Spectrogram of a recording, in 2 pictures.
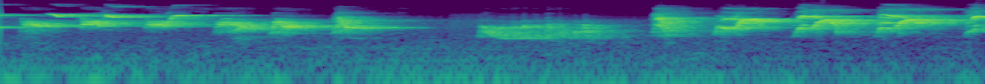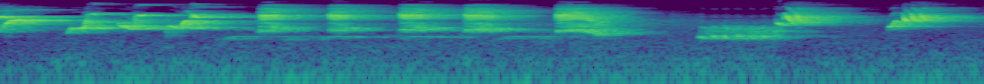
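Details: Orange-headed thrush in vigorous, continuous song: a fast, varied run of high whistled and buzzy phrases, some phrases dropping to a lower note, delivered several per second.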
